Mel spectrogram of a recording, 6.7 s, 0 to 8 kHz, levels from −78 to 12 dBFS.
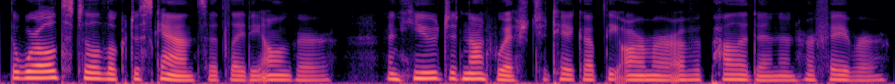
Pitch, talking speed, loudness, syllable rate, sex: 170 Hz, 215 wpm, -17 LUFS, 5.3 syllables/s, female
